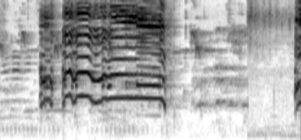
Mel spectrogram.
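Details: A desi rooster (Gallus gallus domesticus) gives one loud crow: a short opening note, then a long harsh held note that drops away after about a second, with the start of another crow following.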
